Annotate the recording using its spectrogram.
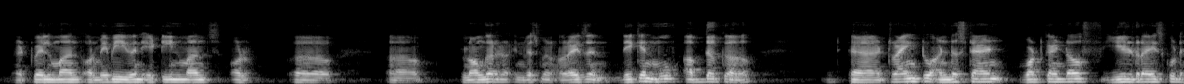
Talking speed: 145 wpm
